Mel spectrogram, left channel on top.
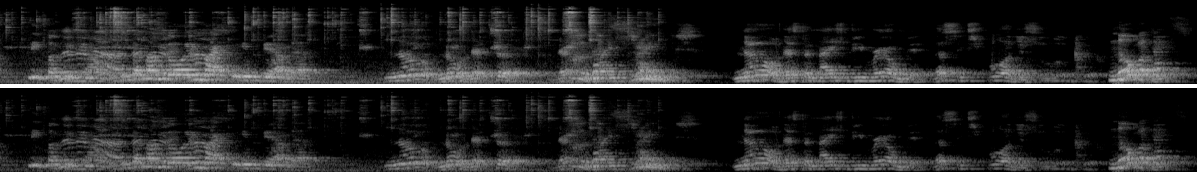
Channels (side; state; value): right; quieter; 7.2 dB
